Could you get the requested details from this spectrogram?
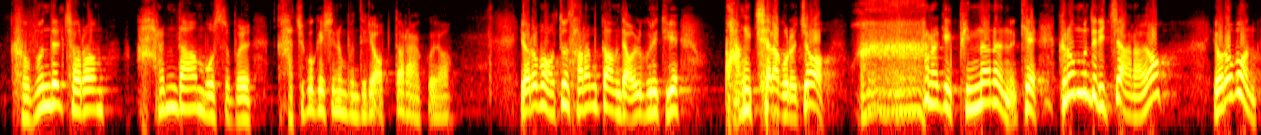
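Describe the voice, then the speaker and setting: A male pastor delivering a sermon, asking the congregation questions and swinging between loud, emphatic peaks and quiet asides. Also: fairly high pitch, gravelly. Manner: preaching with rhetorical questions to the congregation. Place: church sanctuary.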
